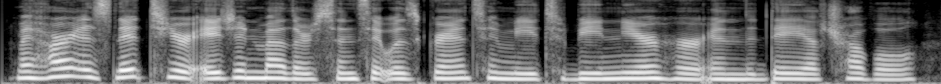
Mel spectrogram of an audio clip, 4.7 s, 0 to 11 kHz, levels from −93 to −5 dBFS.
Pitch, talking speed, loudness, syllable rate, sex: 230 Hz, 280 wpm, -16 LUFS, 6.1 syllables/s, female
